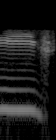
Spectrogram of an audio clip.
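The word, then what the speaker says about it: Yves: Notice they get a nigga a name that sounds like a woman's name, even though they spell it Y-B-E-S, like Eve Saint Laurent.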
